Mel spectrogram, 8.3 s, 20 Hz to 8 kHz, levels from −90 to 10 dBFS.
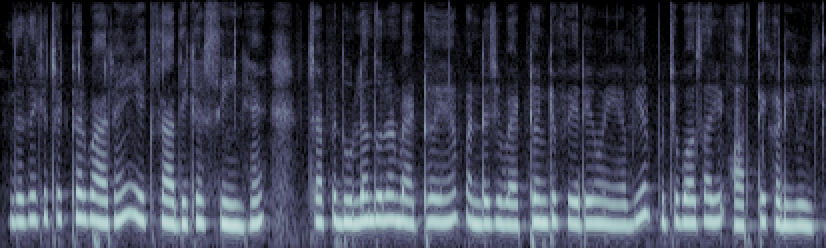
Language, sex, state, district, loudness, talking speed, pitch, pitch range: Hindi, female, Bihar, Kishanganj, -15 LUFS, 230 wpm, 240 Hz, 225-250 Hz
